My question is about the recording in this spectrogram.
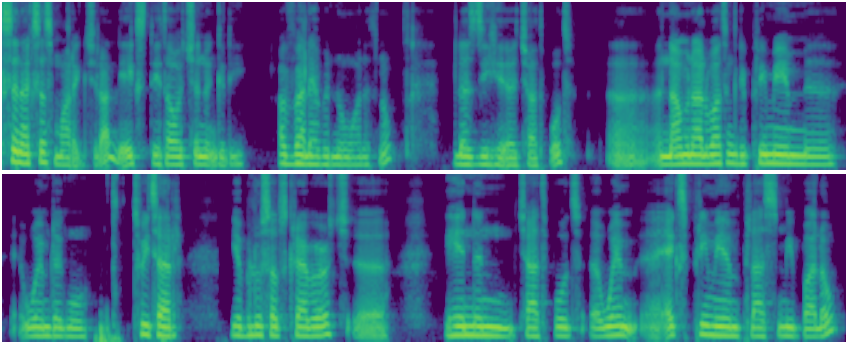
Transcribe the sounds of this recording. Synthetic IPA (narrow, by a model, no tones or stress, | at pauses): eksɨnaksesmad̪ɾə̰ɡjɪt͡ʃɪlʔa̰ljɛ̰ʔeksd̪̥e̞t̪ʰawot͡ʃːɪnɨ̰ŋɡɨd̪ih | ʔavaljaβɨlnəwmalət̪nəw | ləzːiht͡ʃʰat̪bo̞t̪ | ɨ̰nːamɨnalbat̪ɨŋɡɨd̪ihpʰɾimiəm | wɔjɪmd̪əɡmo̞t̪ʰwit̪ʰəɾ | jɛbɨlusəbskɾajβəɾo̞t͡ʃː | ɪhenːɨnt͡ʃʰat̪bo̞t̪wɔjɪmʔḛkspɾimiəmplasjɛmːibːaləw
